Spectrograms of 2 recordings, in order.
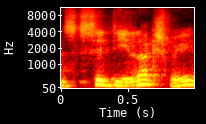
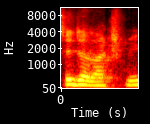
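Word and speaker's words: Siddhalakṣmī: who with kubjica and siddhi lakshmi that's how they mispronounce siddha lakshmi she should be sita lakshmi but in captain diwali she's become siddhi lakshmi um so she is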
